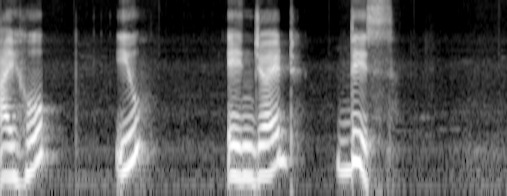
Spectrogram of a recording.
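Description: A woman speaks cheerfully and close up into a microphone.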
